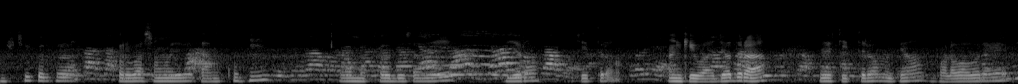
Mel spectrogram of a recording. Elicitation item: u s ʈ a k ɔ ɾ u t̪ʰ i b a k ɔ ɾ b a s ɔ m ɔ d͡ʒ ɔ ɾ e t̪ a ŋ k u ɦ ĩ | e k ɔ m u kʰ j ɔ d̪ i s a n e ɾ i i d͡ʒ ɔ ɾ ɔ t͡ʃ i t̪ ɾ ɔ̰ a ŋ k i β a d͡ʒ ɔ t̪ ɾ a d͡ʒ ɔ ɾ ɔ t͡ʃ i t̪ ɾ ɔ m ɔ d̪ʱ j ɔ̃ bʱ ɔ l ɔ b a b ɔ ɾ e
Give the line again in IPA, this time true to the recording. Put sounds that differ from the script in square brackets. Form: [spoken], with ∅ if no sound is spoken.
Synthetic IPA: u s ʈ [i] k ɔ ɾ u t̪ʰ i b a k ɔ ɾ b a s ɔ m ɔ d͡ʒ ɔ ɾ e t̪ a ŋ k u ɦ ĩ | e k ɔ m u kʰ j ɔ d̪ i s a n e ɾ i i d͡ʒ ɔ ɾ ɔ t͡ʃ i t̪ ɾ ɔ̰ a ŋ k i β a d͡ʒ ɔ [d̪] ɾ a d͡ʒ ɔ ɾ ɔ t͡ʃ i t̪ ɾ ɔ m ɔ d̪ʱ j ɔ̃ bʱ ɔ l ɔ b a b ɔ ɾ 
